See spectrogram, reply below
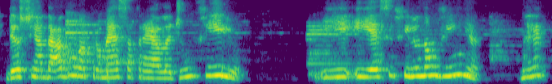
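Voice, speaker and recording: A woman's voice: sits high, moderate pace, soft background music, rough recording. A woman pastor, preaching a sermon in an emphatic, conversational way full of rhetorical questions.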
